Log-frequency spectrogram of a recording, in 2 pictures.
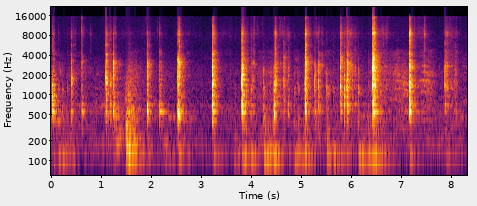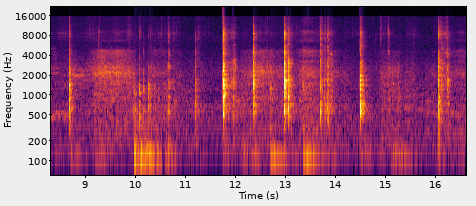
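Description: Plastic dough scraper patting and smoothing thick semolina batter in a round metal baking pan: a run of sharp, irregular taps and clicks, about one or two a second, with a short scrape around nine seconds in.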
